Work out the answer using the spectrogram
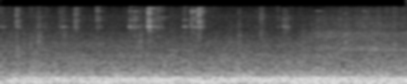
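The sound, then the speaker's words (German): A car drives along a rough back road, giving a steady, continuous low rumble of engine and road noise with no talk. “Und ja, ich fahre jetzt auch wieder auf dieser etwas abenteuerlichen Straße, die ihr in meinem letzten Video gleich zu Beginn gesehen habt.”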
